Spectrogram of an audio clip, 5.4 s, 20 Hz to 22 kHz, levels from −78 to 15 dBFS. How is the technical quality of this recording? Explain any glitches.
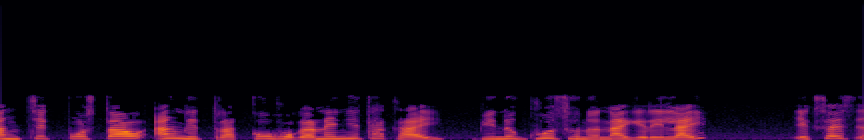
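No glitches are audible in the speech, and the only background is faint room noise sitting about 37 dB below it.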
